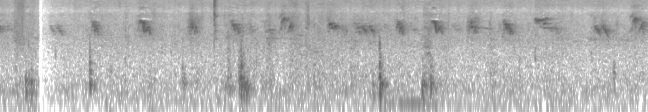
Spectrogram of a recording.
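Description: Near silence, with faint small-bird chirps repeating in the background and a few soft taps and clicks.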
